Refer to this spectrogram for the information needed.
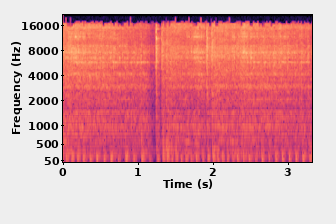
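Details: Motovox minibike revved with rear wheel lifted: fast, even popping exhaust beat with faint extra rattle underneath, seemingly at the clutch, absent when rolling; owner unsure of cause. Unexplained noise from clutch area when revved.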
